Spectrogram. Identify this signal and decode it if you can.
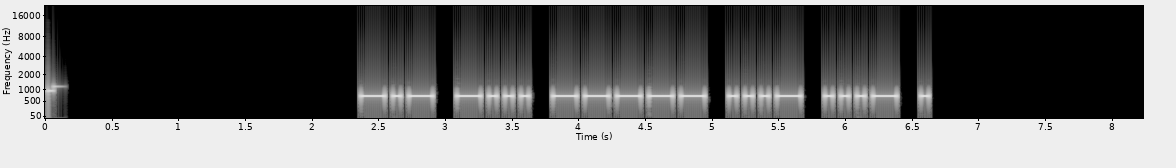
Morse code, heard as a keyed tone, about 20 wpm, 700 Hz. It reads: KB0VVE
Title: USA Call Signs - 6 Characters - 20wpm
